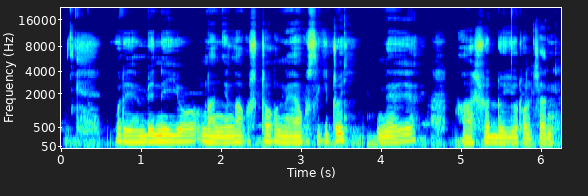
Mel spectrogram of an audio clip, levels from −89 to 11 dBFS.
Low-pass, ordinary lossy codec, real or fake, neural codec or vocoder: none; none; fake; vocoder, 44.1 kHz, 128 mel bands every 512 samples, BigVGAN v2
